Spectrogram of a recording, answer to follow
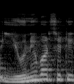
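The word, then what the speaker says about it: university: पास में वोवेल है लेकिन अगर आप यूनिवर्सिटी को अच्छे से पढ़ो तो यहां पे य आ रहा है और अगर हम हिंदी में य की बात करें तो कैसा आता है व्यंजन आता है इसी वजह से यहां पे एन यूनिवर्सिटी ना करके हम क्या करते हैं ए यूनिवर्सिटी करते हैं ठीक है अब ऐसे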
